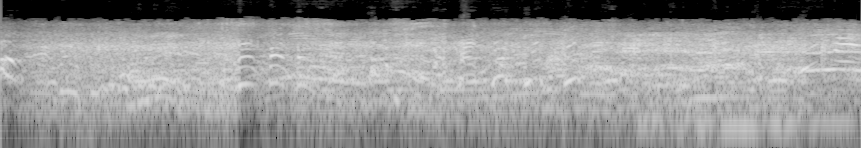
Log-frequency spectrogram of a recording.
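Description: Several people talking over one another: lively group chatter with no single clear voice.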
